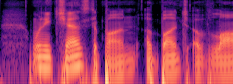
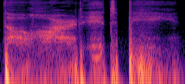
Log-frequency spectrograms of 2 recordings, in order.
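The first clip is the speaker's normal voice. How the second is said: whisper; 14 semitones higher, 9 dB quieter than usual. A narrator's reading. Peacock whispering the condition into Iktomi's ear, hushed whisper. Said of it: "the peacock whispered".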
